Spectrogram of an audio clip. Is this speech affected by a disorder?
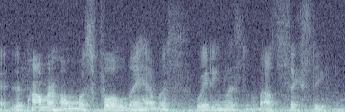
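Yes: Parkinson's disease; Parkinson's for 5 years, not very able to do much.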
